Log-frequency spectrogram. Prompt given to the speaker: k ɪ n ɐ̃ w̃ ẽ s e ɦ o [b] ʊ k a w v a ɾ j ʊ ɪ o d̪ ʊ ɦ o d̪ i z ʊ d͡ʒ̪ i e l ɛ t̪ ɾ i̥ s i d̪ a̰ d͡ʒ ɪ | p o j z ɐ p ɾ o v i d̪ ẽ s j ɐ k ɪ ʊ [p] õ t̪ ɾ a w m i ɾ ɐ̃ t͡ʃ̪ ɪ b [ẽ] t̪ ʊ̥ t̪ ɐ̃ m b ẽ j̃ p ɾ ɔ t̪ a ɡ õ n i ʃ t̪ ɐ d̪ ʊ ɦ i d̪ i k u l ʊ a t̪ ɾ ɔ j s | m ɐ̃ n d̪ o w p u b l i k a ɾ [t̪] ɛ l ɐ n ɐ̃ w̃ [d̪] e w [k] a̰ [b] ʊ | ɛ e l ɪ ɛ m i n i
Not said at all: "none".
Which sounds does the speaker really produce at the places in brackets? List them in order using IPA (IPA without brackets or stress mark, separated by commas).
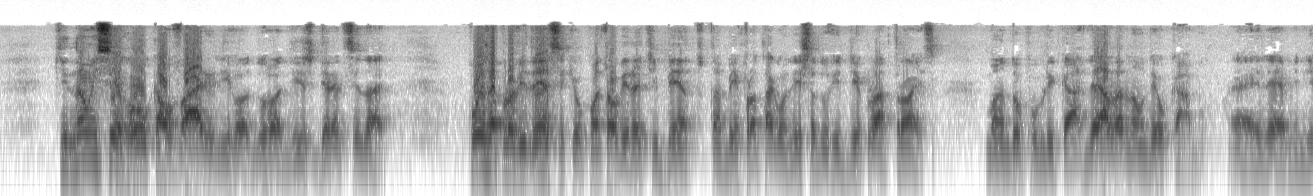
w, k, ẽ, d̪, d̪, k, b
